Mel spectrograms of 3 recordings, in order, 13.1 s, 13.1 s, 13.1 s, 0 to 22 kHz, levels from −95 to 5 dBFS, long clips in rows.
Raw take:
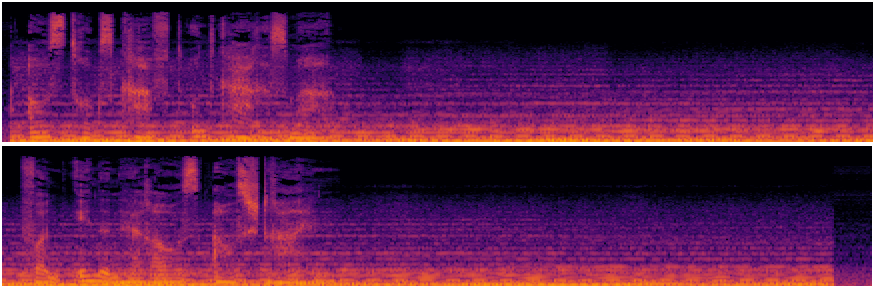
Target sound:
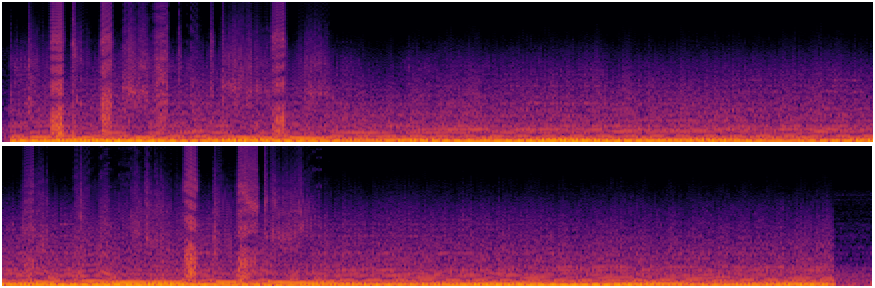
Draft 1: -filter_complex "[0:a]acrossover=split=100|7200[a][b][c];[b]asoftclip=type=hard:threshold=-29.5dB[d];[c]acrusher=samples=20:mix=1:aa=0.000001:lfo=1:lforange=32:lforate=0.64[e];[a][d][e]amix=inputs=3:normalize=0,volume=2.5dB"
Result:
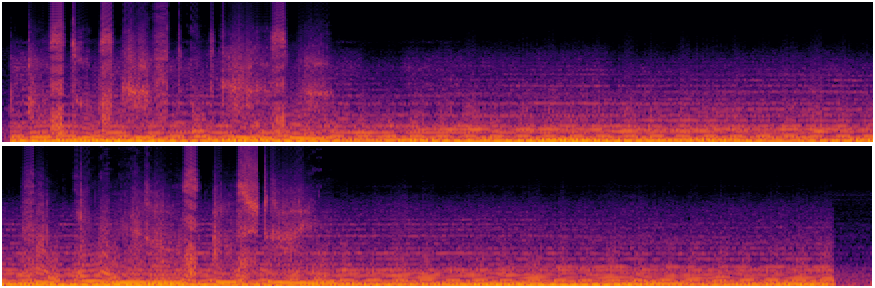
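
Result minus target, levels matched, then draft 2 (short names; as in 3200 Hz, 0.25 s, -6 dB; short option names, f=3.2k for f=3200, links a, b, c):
hard clip: distortion -5 dB
-filter_complex "[0:a]acrossover=split=100|7200[a][b][c];[b]asoftclip=type=hard:threshold=-40dB[d];[c]acrusher=samples=20:mix=1:aa=0.000001:lfo=1:lforange=32:lforate=0.64[e];[a][d][e]amix=inputs=3:normalize=0,volume=2.5dB"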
